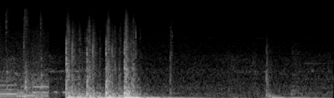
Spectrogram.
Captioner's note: knocking on door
